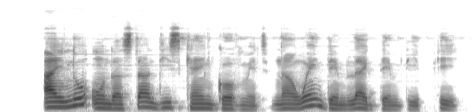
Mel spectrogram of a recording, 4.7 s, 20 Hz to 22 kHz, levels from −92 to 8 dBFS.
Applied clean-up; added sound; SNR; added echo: neural mask model DeepFilterNet 3.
